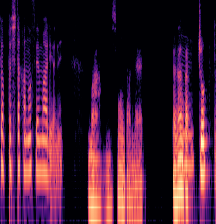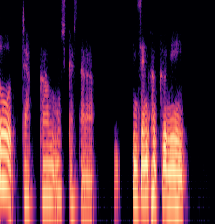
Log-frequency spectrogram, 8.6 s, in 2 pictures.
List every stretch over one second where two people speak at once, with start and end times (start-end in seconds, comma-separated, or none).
none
